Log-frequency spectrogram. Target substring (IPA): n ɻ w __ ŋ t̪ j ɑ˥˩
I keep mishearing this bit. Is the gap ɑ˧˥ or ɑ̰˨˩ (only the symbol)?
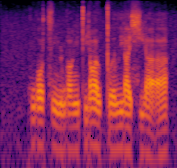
ɑ˧˥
